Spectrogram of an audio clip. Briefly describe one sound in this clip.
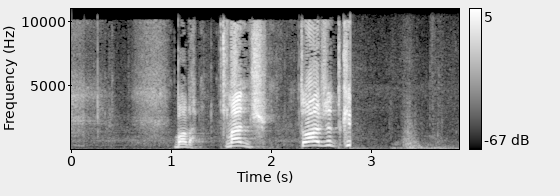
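A teenage boy talks into a headset microphone with animation.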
